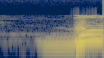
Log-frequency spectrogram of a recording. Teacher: دونوں ہونٹوں کو کامل گول کریں گے۔ اگر کامل گول نہیں کریں گے تو مجھول ہو جائے گا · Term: معروف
